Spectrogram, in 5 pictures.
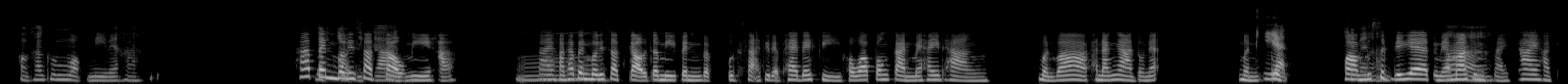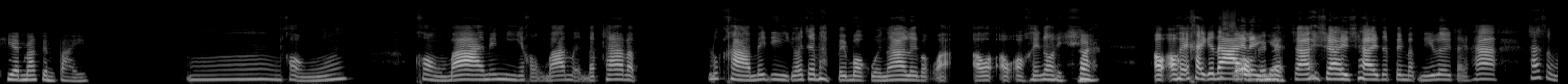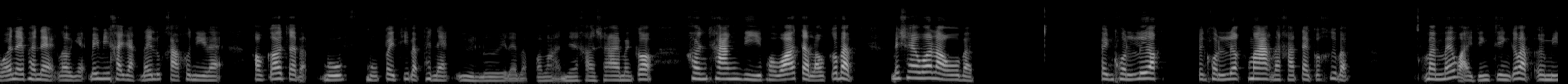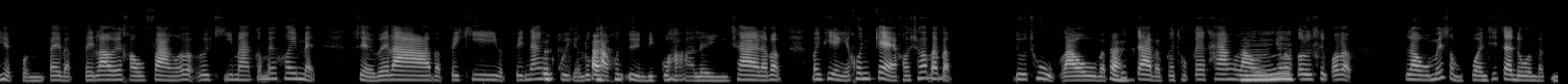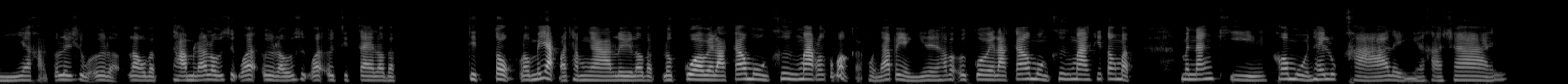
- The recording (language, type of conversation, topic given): Thai, unstructured, คุณทำส่วนไหนของงานแล้วรู้สึกสนุกที่สุด?
- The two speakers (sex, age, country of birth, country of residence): female, 25-29, Thailand, Thailand; female, 35-39, Thailand, Thailand
- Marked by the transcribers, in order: chuckle; tapping; in English: "Move Move"; laugh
